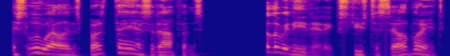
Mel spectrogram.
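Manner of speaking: cheery Scottish banter; playful Scottish colleague. Acted. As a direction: share party news in broad Scots. Voices Steve, Scottish colleague.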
